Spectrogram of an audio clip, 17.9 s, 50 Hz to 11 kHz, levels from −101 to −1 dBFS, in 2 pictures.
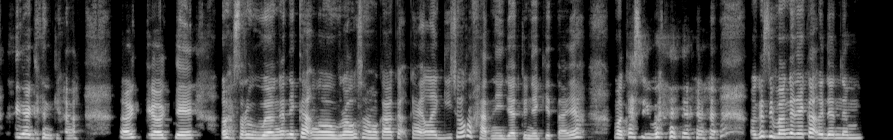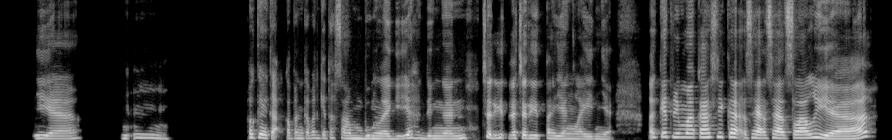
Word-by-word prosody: Iya 280 -2 +4
kan, 260 -3 -5
Kak? 235 - -7 0.5
Oke 290 +1 +2
oke. 240 0 +4 0.4
Wah 265 - +3
seru 255 -1 +1
banget 230 +3 +4
nih, 270 - +2
Kak, - - +6
ngobrol 240 +2 +4
sama 250 -3 -1
Kakak, 240 0 +1
kayak 245 0 +1
lagi 245 +1 -3
curhat 350 - 0
nih 210 - -3
jatuhnya 210 -1 -1
kita 215 -2 -4
ya. 270 +8 +1 0.3
Makasih 290 +1 -1
banyak. 310 -1 -1 0.6
Makasih 370 +8 +1
banget 290 +1 +4
ya, 290 - +4
Kak, 320 - +4
udah 255 -1 +2
nem 245 -1 -2 0.7
iya. 205 -2 -3 0.5
Mhm. 240 -4 -8 0.8
Oke, 275 -1 +1
Kak, - - -2
kapan-kapan 225 +2 -6
kita 245 0 -8
sambung 215 -2 -2
lagi 195 +2 -2
ya - - -6
dengan 205 +2 -3 0.2
cerita-cerita 230 -2 -1
yang 200 -1 -2
lainnya. 180 -1 -6 0.4
Oke 335 - 0
terima 310 -1 +2
kasih, 310 +2 +3
Kak, 300 -5 +4
sehat-sehat 245 -1 +3
selalu 255 -2 +4
ya. 195 - +4
245 Hz, 160 wpm, -23 LUFS, 220-275 Hz, 0.8 s, Kak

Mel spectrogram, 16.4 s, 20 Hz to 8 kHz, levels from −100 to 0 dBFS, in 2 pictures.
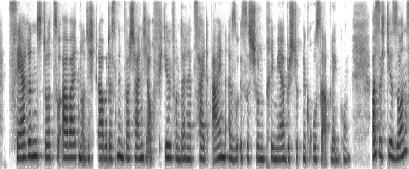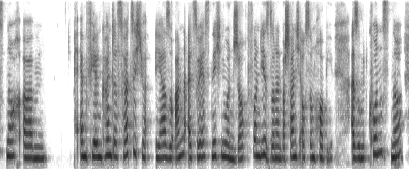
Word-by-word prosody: zehrend 250 +3 +3
dort 225 0 -2
zu - - -1
arbeiten 225 0 +3
und 215 -1 -5
ich 215 +1 -4
glaube, 215 0 0
das 215 -1 -1
nimmt 235 -3 +2
wahrscheinlich 210 +1 0
auch - - -4
viel 225 -1 -1
von 210 -2 -4
deiner 200 0 -3
Zeit 200 0 -1
ein. 225 +3 +2
Also, 205 -1 -3
ist 220 +1 -4
es 215 - 0
schon 205 -2 0
primär 205 -1 -2
bestimmt 210 +1 -4
'ne 210 - -4
große 205 0 -3
Ablenkung. 195 +1 -8 0.4
Was 250 +3 +6
ich 260 -1 -3
dir 255 -2 +1
sonst 275 +11 +1
noch, 255 0 -1
ähm, 215 -1 +1 0.6
e 245 - -1
empfehlen 245 -1 +3
könnte, 260 +1 +1
das 245 +1 -2
hört 265 +2 +1
sich 305 +1 -1
jo 230 -2 -2 0.2
ja 225 0 +1
so 215 -1 -2
an, 255 +6 +2
als 230 -3 -2
wär's 240 +2 -2
nicht 245 +1 0
nur 245 -1 +2
'n 205 - +3
Job 200 +1 -2
von 270 -2 0
dir, 275 +1 +2
sondern 215 0 -1
wahrscheinlich 230 +4 +1
auch 225 - -2
so 225 0 -4
'n 225 0 0
Hobby, 215 -1 -1 0.3
also, 215 0 +3
mit 215 +1 -1
Kunst, 305 +1 +1
ne? 235 +3 +2
225 Hz, 215 wpm, -23 LUFS, 210-245 Hz, 0.6 s, Was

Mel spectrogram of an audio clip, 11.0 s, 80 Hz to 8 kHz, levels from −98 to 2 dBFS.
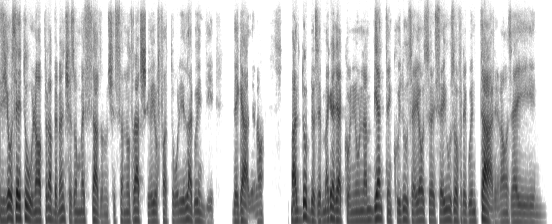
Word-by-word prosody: dicevo 150 +3 +5
sei 155 +2 +8
tu, 145 -5 +3
no, 125 +1 +3
però 145 +2 -1
vabbè 120 -5 -2
non 140 +4 -2
ce 125 -3 -6
so 125 +1 -5
mai 120 +1 -3
stato, 120 -6 -2
non 105 0 -14
ce 110 +2 -10
stanno 120 0 -7
tracce 125 -3 -1
che 115 - -4
io 120 - 0
ho - - -7
fatto 115 -1 -9
quelli 120 +3 -4
là, 140 -3 +1
quindi 105 -6 -7 0.3
decade, 105 -4 -2
no, 115 0 -9 0.5
ma 120 - +4
il 130 - -1
dubbio 130 -6 +4
se 115 +1 -3
magari 130 +3 +3
ecco 120 -2 0
in 120 +1 -6
un 125 0 -3
ambiente 135 +1 +3
in 120 - -6
cui 120 0 -5
tu 140 -1 -1
sei 115 +1 -4
o 130 0 +2
se 120 +1 -5
sei 120 +3 -2
uso 135 -2 -1
frequentare, 120 -3 +2
no, 115 +2 -7
sei, 110 -1 -5
mhmm 100 -1 -21
120 Hz, 245 wpm, -21 LUFS, 115-130 Hz, 0.5 s, sei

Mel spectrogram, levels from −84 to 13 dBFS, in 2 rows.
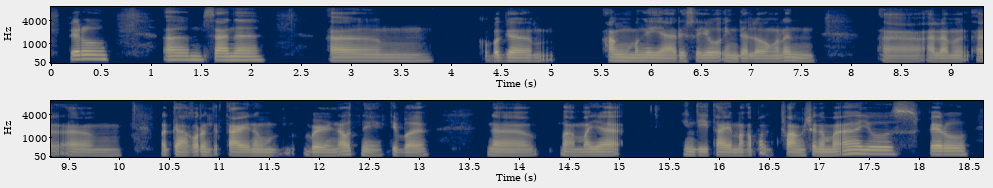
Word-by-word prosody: Pero 175 0 +2 0.5
uhm, 150 -1 +1
sana 140 -1 +3 0.7
uhm, 120 -1 -1 0.5
kapagka 115 -2 +1 0.7
ang 125 -1 +4
mangyayari 115 -2 0
sa'yo 115 +2 0
in 110 - -2
the 110 0 -1
long 105 0 0
run 115 -3 -2 0.7
ah, 105 0 -3
alam 110 0 +2
mo 110 - -1 0.2
ah, - - 0 0.3
uhm, 105 0 -9 0.4
magkakaroon 110 -1 +1
tayo 110 0 +5
ng 105 0 0 0.4
burnout 110 +3 +1
eh, 100 -1 -5
di - - -2
ba? 105 0 +2 0.7
Na 105 -1 0 0.3
mamaya 110 0 +2 0.6
hindi 110 -1 -3
tayo 110 -1 +2
makapag-function 110 0 +1
ng 110 - 0
maayos 145 +1 +2
pero, 125 0 +3
115 Hz, 105 wpm, -25 LUFS, 110-125 Hz, 0.7 s, tayo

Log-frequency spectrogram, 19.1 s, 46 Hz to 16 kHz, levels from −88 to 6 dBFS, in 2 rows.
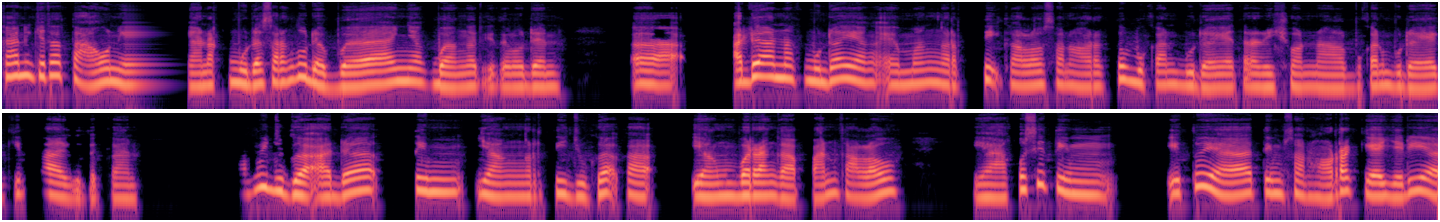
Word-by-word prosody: kan 290 +1 +4
kita 290 +1 +2
tahu 205 -2 +1
nih 175 -1 -3 0.2
anak 165 +2 -2
muda 190 -3 +3
sekarang 200 +4 0
tuh 270 - +4
udah 155 - +1
banyak 185 +6 +3
banget 165 -2 0
gitu 155 0 -3
loh 155 - 0
dan, 160 0 -1 0.5
eee, 180 -2 +1 0.4
ada 205 +8 +6
anak 250 -3 +2
muda 220 +1 +2
yang 220 -5 +2
emang 190 +1 -2
ngerti 180 +6 -5
kalau 175 0 -1
sound 180 -2 -5
horeg 160 0 -5
tuh 240 - +3
bukan 180 -4 -2
budaya 155 -2 -1
tradisional, 155 -1 -3
bukan 165 +3 -3
budaya 150 -2 -1
kita 195 +1 -3
gitu - - -7
kan. 155 -1 -5 0.7
Tapi 215 +9 -2
juga 185 -6 +4
ada 205 +8 +3 0.2
tim 220 -1 +2
yang 170 -3 0
ngerti 180 +2 -4
juga 175 +5 0
ka 180 -4 -2 0.2
yang 175 0 +1
beranggapan 180 0 +2
kalau, 175 +5 0 0.5
"Ya 160 0 -2
aku 250 - 0
sih 325 -4 -1
tim 190 -7 0 0.4
itu 205 +9 -1
ya, 195 -2 +4
tim 205 -1 0
sound 180 -3 -4
horeg 210 +9 +2
ya, 180 - +4
jadi 195 +4 +1
180 Hz, 170 wpm, -19 LUFS, 165-205 Hz, 0.7 s, ada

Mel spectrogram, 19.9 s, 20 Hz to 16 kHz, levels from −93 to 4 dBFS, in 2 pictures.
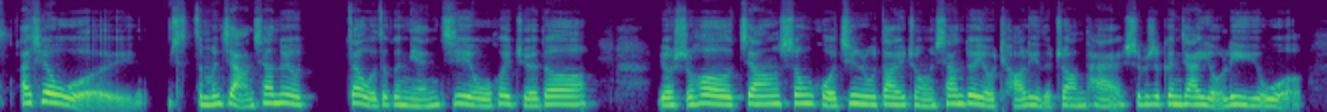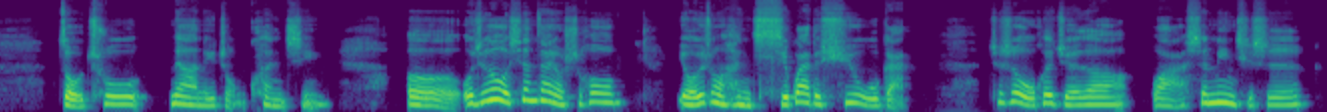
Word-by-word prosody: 而 255 - +3
且 275 +2 +3
我 455 - +2 0.7
怎 215 - -2
么 220 +2 +2
讲， 175 -6 0
相 250 +6 0
对 235 -4 +1 0.3
在 250 - +1
我 190 -4 +1
这 210 - -3
个 210 - -1
年 185 -1 -3
纪， 220 +1 0
我 180 -2 0
会 225 +4 0
觉 190 -4 -3
得， 220 +1 0 0.5
有 200 0 +1
时 205 +1 -2
候 225 -1 +3
将 225 +2 0
生 240 +1 0
活 190 -4 0
进 230 +6 0
入 220 -1 +2
到 215 0 0
一 200 - 0
种 195 -4 -5
相 230 +4 0
对 235 -1 +4
有 185 -4 +1
条 170 0 -6
理 195 +1 -1
的 - - -6
状 190 -2 -4
态， 190 +1 -6
是 210 +2 -4
不 215 - -2
是 220 - -1
更 225 0 0
加 215 -1 +1
有 185 -3 0
利 210 +3 0
于 190 - -2
我， 180 -2 -3 0.6
走 175 -6 +4
出 220 +3 +1 0.2
那 235 - +2
样 205 -3 +2
的 185 - -3
一 - - -1
种 185 +7 -11
困 195 -5 -5
境。 215 -3 -8 0.5
呃， 190 -5 +2
我 230 - +5
觉 270 - +1
得 340 +1 +8
我 290 - +8
现 325 +4 +2
在 315 -2 +3
有 225 - +3
时 215 +2 -8
候 265 -1 0 0.4
有 215 0 +5
一 - - +3
种 255 -4 +3
很 200 -2 0
奇 210 +2 +2
怪 270 +4 +4
的 225 - +2
虚 215 +5 -2
无 195 -7 0
感， - - -7 0.6
就 270 - -6
是 275 +1 +1
我 190 - +4
会 245 +5 +3
觉 205 -3 0
得， 210 0 0
哇， 180 -2 -4
生 255 +8 0
命 255 -1 +5
其 210 -3 -6
实 200 +2 -4
215 Hz, 260 characters per minute, -23 LUFS, 195-235 Hz, 0.7 s, 得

